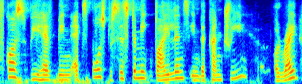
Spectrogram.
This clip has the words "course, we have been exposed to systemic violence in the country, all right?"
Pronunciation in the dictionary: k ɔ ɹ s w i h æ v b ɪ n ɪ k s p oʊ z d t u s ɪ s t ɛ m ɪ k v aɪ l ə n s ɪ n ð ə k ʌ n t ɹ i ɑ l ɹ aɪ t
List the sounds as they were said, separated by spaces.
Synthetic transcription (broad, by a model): k ɔ s w i h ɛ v b ɪ n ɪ k s p oʊ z t u s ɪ s t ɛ m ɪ k v aɪ l ə n s ɪ n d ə k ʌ n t ɹ i ɑ l ɹ aɪ t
